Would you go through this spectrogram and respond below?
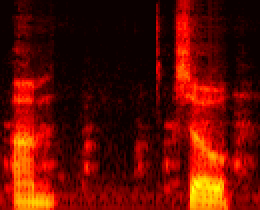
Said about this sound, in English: Probably hear that chicken, he agrees with me.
